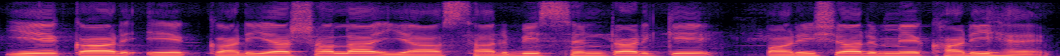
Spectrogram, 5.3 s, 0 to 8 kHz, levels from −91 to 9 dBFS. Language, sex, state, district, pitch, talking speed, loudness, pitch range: Hindi, male, West Bengal, Alipurduar, 170 Hz, 135 wpm, -15 LUFS, 155-175 Hz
